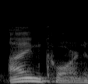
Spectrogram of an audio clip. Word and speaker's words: Einkorn: By the way, Einkorn is spelled E-I-N, which in German means one. Ein, zwei, drei, vier, fünf, sechs, sieben, acht, neun, zehn. Yeah. Ein is one, and corn is spelled K-O-R-N. I think that's how I used to spell it in school. – Well, it sounds like that corn.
